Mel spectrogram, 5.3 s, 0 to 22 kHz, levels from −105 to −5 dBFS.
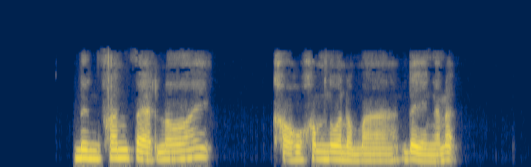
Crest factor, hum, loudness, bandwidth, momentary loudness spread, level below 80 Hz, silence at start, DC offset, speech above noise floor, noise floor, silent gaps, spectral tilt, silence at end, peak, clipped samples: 16 dB; none; -18 LUFS; 7.2 kHz; 9 LU; -58 dBFS; 0.75 s; under 0.1%; over 73 dB; under -90 dBFS; none; -8.5 dB/octave; 0.75 s; -2 dBFS; under 0.1%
